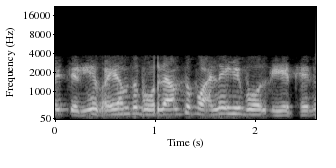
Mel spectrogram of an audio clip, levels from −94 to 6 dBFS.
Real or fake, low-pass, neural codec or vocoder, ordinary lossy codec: fake; 3.6 kHz; codec, 16 kHz, 4 kbps, FreqCodec, larger model; none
